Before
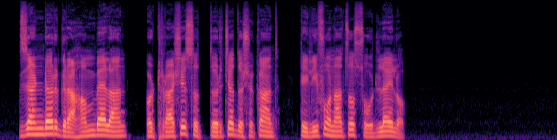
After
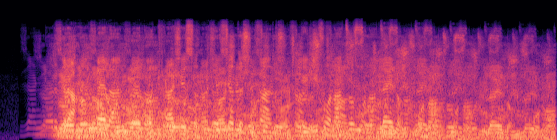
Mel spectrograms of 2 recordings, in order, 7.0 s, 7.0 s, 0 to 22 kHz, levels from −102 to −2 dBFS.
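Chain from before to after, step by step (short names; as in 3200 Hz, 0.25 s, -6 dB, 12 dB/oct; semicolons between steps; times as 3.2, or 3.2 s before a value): downsampling 22050 Hz; echoes that change speed 89 ms, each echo -4 st, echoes 3; on a send: frequency-shifting echo 0.433 s, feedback 57%, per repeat -83 Hz, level -6 dB; on the sum: attack slew limiter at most 100 dB/s; gain +7.5 dB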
